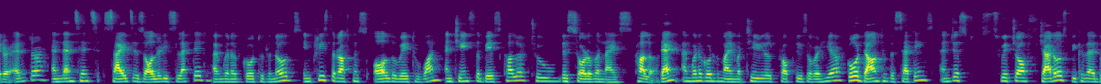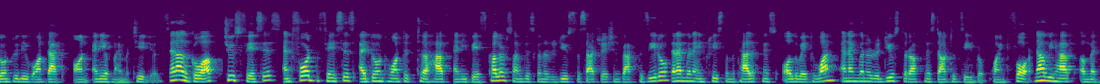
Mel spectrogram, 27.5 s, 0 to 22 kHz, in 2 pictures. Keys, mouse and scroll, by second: 0.6-2.0 scroll down 4, 2.1 middle click, 2.9-3.4 scroll up 3, 3.4 middle click, 3.7 scroll up 1, 3.8-4.8 drag, 5.5 click, 8.2 middle click, 8.2-9.2 scroll down 3, 9.2 click, 10.9-11.5 scroll down 2, 11.5 click, 12.9-13.7 drag, 15.8-16.8 scroll up 9, 16.8 scroll up 5, 16.8 click, 17.2 middle click, 17.4-18.2 scroll up 1, 18.2 scroll up 2, 18.2 click, 19.3 click, 22.0 middle click, 22.7 click, 24.4-26.3 drag, 26.6 middle click, 26.6 scroll down 2.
